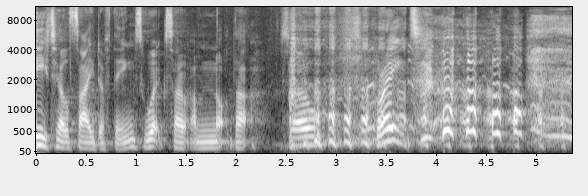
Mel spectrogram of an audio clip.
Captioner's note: laughs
